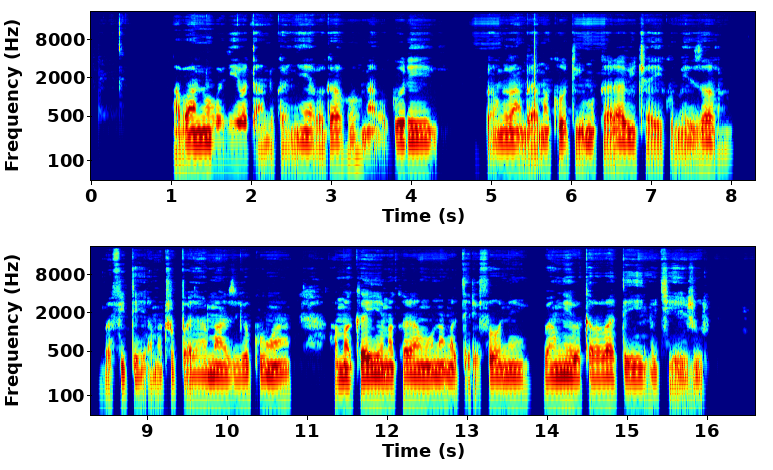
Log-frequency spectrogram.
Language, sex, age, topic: Kinyarwanda, male, 25-35, government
